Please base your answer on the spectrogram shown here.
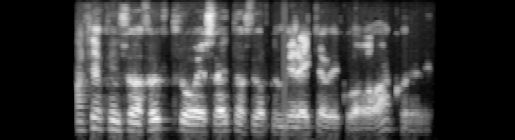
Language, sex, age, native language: Icelandic, male, 50-59, Icelandic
